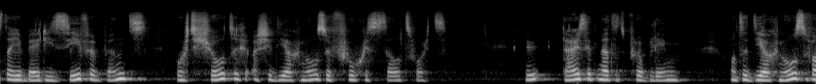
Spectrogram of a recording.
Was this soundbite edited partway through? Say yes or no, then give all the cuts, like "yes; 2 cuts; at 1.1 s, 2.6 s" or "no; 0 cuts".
no; 0 cuts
